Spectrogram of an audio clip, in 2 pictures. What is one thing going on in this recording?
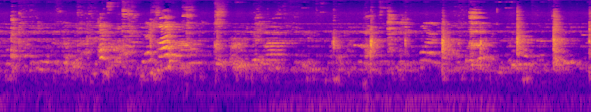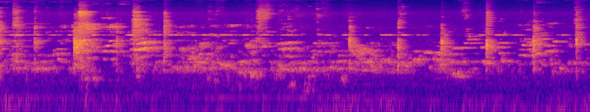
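Footsteps climb a stairway.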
